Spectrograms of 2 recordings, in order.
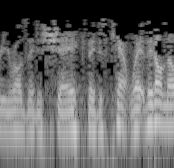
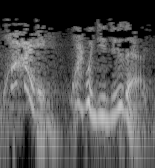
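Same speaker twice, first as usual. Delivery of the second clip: put-on much higher, wounded child's whine; whining little kid; 10 semitones higher, slower than usual. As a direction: plead like a betrayed toddler. Child's look voiced.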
